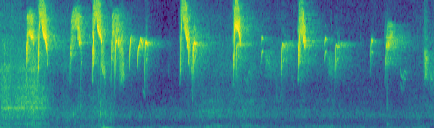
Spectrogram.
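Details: Several Buff-rumped Thornbills in cypress pines along a creek in woodland near Barraba, New South Wales, give very high, thin chirping and twittering notes in quick scattered bursts over low wind rumble.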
